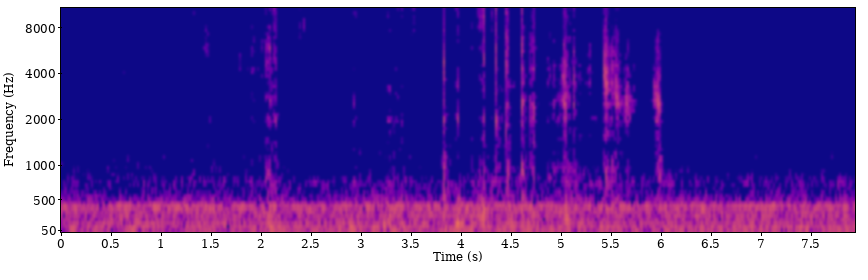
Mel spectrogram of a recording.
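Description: Faint rustles and light taps of thin Kent-paper strips being handled, lifted and slid on a tabletop sheet, scattered and irregular, over a faint steady hum.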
